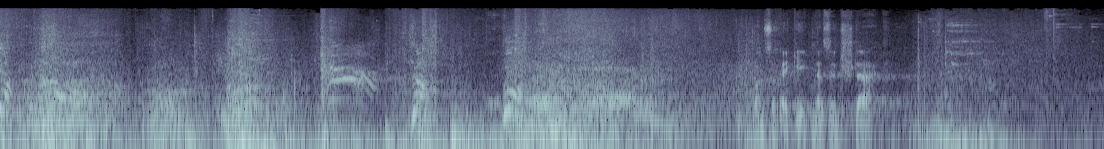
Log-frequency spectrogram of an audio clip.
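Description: A monster roars and snarls loudly.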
